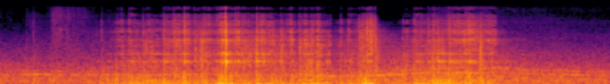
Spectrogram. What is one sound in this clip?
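A heavy stone slab grinds and scrapes as it is pushed open.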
